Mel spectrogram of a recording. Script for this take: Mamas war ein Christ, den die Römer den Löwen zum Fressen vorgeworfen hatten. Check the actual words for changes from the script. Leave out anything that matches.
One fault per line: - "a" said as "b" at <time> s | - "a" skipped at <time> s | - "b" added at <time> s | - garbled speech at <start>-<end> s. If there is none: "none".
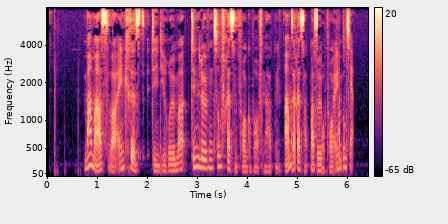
- garbled speech at 4.7-6.1 s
